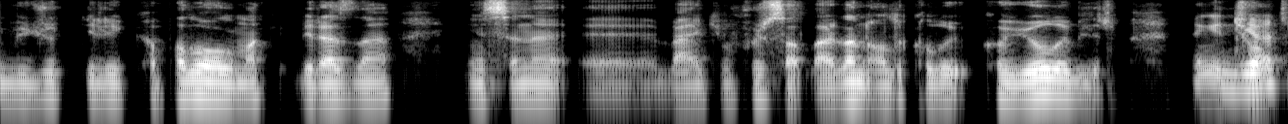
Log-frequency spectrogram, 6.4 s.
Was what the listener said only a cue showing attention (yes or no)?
no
